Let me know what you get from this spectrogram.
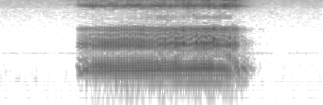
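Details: Maltese dog snoring loudly with apnea, a single sustained buzzy rattling snore just over a second long.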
